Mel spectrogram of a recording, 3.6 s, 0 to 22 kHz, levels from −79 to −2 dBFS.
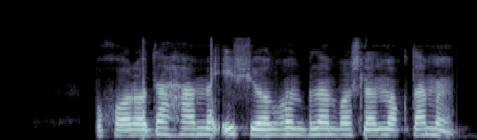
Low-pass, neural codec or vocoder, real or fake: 7.2 kHz; vocoder, 22.05 kHz, 80 mel bands, WaveNeXt; fake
